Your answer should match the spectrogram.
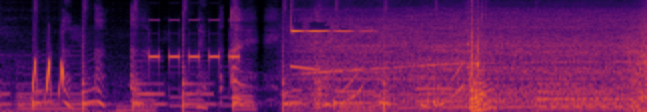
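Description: Cartoon background music. About three seconds in, a short high beep and the steady electric whir of a robot vacuum cleaner join over the music.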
